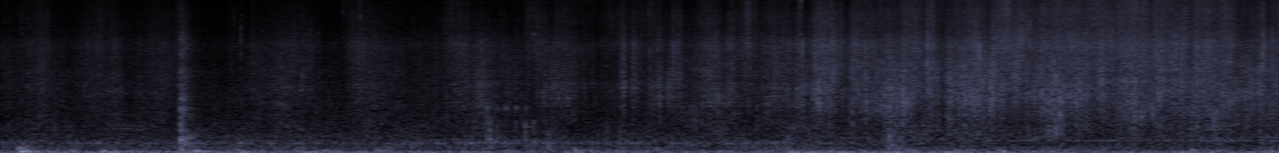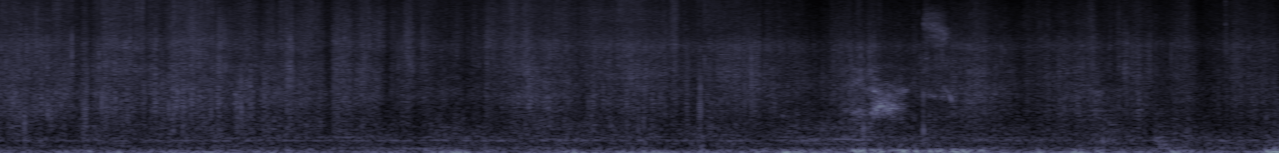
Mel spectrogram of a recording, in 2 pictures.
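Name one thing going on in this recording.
Fingers rub and rustle through hair on a scalp.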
